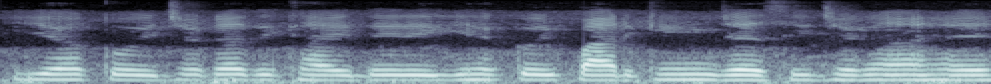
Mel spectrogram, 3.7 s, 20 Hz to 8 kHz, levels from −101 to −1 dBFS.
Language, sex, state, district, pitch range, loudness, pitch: Hindi, female, Chhattisgarh, Bilaspur, 175-185 Hz, -15 LUFS, 180 Hz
